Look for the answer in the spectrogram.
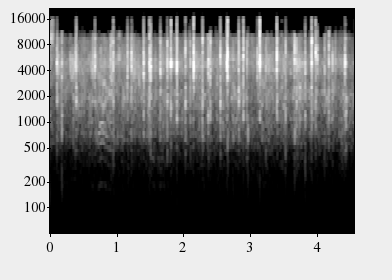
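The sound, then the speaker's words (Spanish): A crowd applauds the program's collaborators steadily for several seconds, dense overlapping claps forming a continuous bright patter with sharper individual claps popping out, fairly loud and even throughout. “Un gran aplauso para estos colaboradores que además”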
